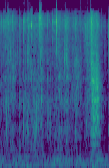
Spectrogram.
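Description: Faint rustling and crinkling of plastic packaging being handled, with a louder rustle near the end.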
